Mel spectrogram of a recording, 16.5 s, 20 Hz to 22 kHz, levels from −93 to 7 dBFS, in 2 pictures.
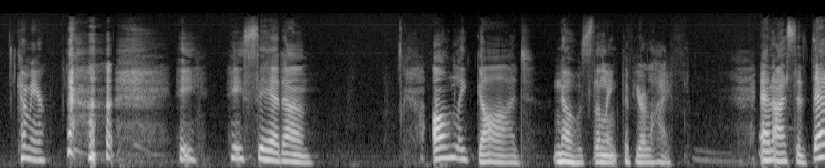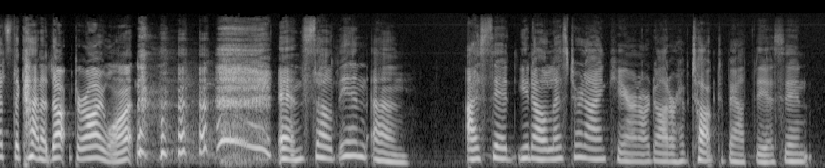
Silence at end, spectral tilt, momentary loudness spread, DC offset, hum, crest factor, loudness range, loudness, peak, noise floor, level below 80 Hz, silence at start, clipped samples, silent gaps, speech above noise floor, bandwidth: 0.2 s; -4.5 dB/octave; 11 LU; under 0.1%; none; 18 dB; 6 LU; -18 LUFS; 0 dBFS; -59 dBFS; -62 dBFS; 0.2 s; under 0.1%; none; 41 dB; 14.5 kHz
